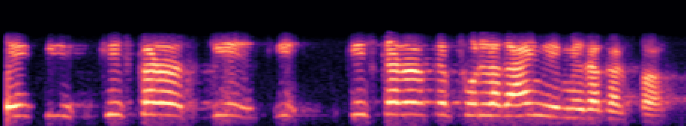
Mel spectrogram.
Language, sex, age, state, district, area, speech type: Hindi, female, 60+, Uttar Pradesh, Varanasi, rural, conversation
